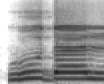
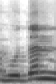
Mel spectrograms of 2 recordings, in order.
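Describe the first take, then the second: First: The word ends with an l sound. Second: The word ends with an n sound. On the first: The speaker calls it right. "दाल दो जबर लाम दल" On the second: The speaker calls it wrong. "यहाँ पर हुदन नहीं करना"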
